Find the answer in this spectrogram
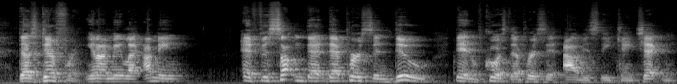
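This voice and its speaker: Fairly high-pitched male speech at a moderate pace, with audible room echo and noticeable background noise. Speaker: podcast co-host. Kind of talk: casual chat. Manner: halting, self-interrupting.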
